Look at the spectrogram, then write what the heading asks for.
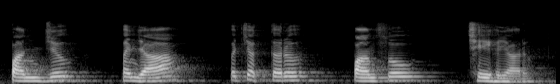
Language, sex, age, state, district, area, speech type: Punjabi, male, 18-30, Punjab, Fatehgarh Sahib, rural, spontaneous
